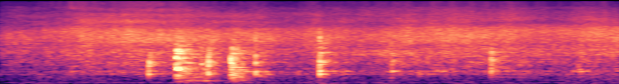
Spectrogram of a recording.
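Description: Pineapple pieces stir-fried in a pan for sweet and sour pork, a constant close sizzle with scattered light clinks and scrapes from stirring, no speech.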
